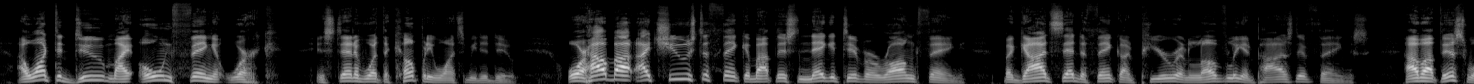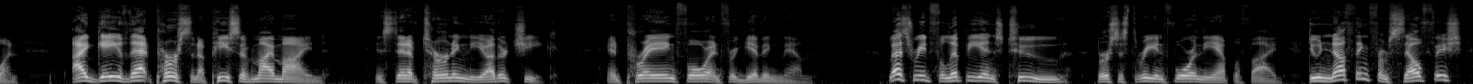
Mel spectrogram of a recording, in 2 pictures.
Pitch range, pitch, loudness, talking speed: 115-175 Hz, 140 Hz, -23 LUFS, 170 wpm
